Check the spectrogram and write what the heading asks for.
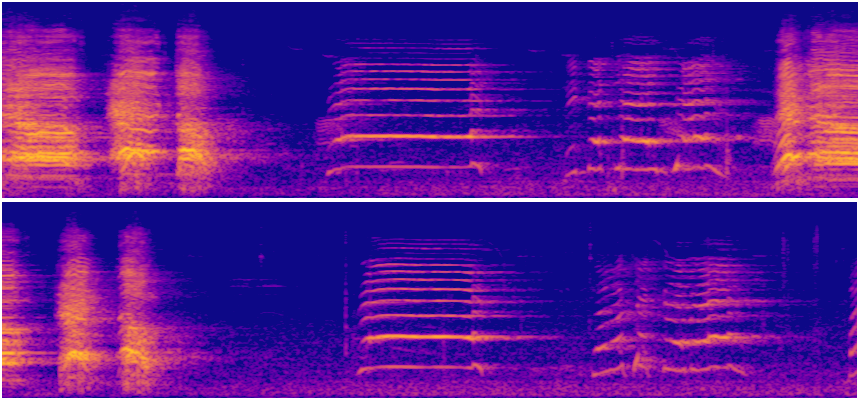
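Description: NCC drill commands shouted across a parade ground: long, held calls at a steady pitch, and twice a cluster of short, very loud sharp shouts.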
